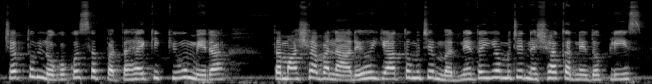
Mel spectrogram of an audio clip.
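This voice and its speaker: A woman's voice: sits high, moderate pace, a little mellow, a little hiss or hum, natural voice. A woman voicing a grown man pleading in despair, begging to be let go. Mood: desperate. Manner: desperate, pleading.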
